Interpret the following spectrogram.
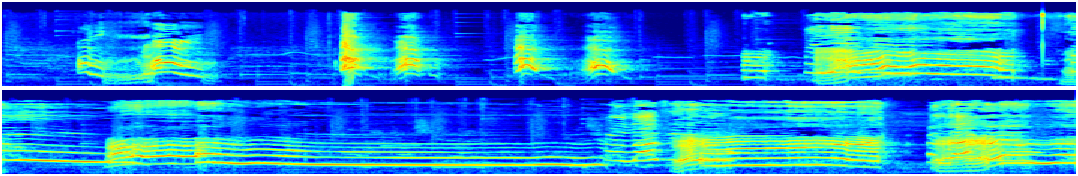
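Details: Pet dog 'singing' in a funny compilation, opening with short sharp yips and barks, then breaking into long sustained howls that slide downward and hold steady, with music playing in the background.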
